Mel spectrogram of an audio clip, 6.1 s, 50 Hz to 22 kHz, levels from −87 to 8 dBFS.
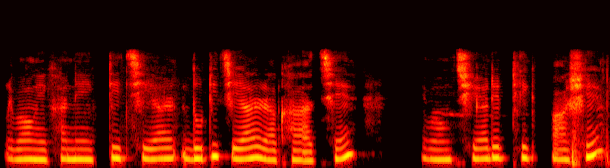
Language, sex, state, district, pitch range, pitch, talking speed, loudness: Bengali, female, West Bengal, Dakshin Dinajpur, 200-230 Hz, 215 Hz, 125 wpm, -28 LUFS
